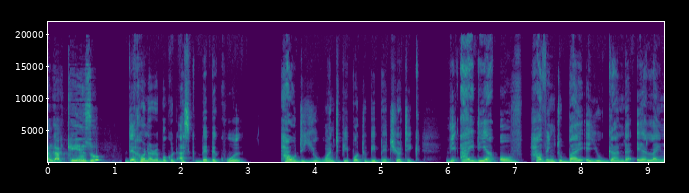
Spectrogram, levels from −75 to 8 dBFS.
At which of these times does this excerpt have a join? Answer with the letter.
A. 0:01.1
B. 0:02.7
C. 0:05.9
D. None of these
A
